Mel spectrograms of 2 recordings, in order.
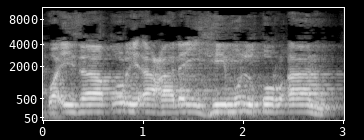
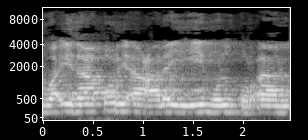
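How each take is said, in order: First: The h in alayhim is clearly and distinctly articulated. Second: The h in alayhim is weak and barely heard. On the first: The speaker calls it right. "لا بد من إعمال اللسان معها وتبيينها" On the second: The speaker calls it wrong. "البعض هكذا يقول"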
